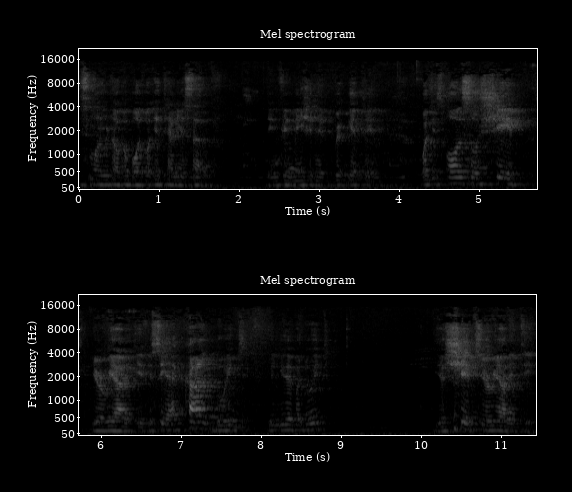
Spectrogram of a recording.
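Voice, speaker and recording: A man with a Jamaican accent and medium pitch, at a fairly quick pace with long, frequent pauses and fairly even intonation, amid audible room echo and noticeable background noise. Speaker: workshop speaker. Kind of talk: workshop talk.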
